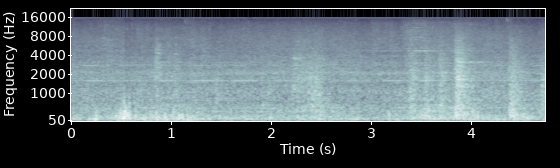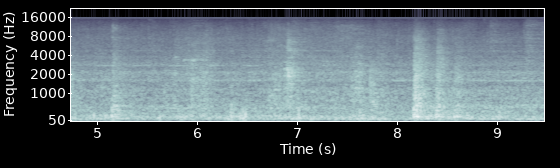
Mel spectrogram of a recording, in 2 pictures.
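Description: Grain hopper wagons of a freight train rolling slowly past, their steel wheels clacking over the rail joints at irregular intervals over a steady rumble.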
